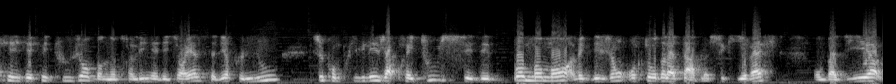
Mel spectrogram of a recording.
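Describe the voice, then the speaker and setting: Hesitant British man, lo-fi sound. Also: mid-range voice. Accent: British English. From Britain. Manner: hesitant, many fillers and restarts. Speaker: game publisher cofounder. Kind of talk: interview answers. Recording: dull lo-fi audio.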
